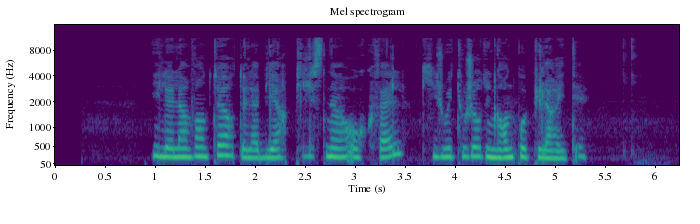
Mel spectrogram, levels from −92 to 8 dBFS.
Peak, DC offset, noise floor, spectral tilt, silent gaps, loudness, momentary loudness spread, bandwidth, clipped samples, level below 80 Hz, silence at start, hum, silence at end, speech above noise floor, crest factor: -16 dBFS; under 0.1%; -74 dBFS; -6.5 dB/octave; none; -29 LUFS; 11 LU; 11.5 kHz; under 0.1%; -66 dBFS; 0.95 s; none; 0.95 s; 46 dB; 14 dB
